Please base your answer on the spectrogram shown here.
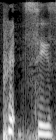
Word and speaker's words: Prizzi's: prizes no I know but the way you pronounce it Prizzi's honor thank you gotta be hard on that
